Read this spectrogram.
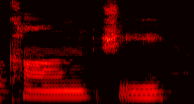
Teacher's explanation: My N is long and has the clear vowel, although I have secondary stress on that first syllable. So I still have a clear vowel on con. It's just not as long as it is in conscience.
